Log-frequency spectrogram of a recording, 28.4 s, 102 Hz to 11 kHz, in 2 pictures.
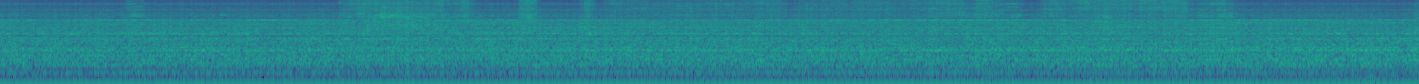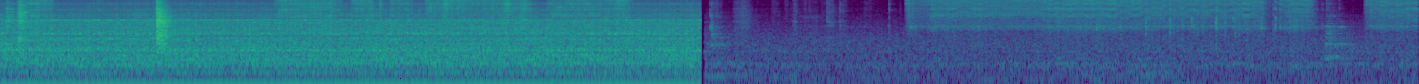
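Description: Wood lathe running with a steady motor hum and a continuous rubbing, rasping sound of the loose captive rings and sanding against the spinning wooden spindle, with one sharp click about 16 seconds in. About 21 seconds in it cuts off abruptly, leaving a much fainter steady hiss.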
